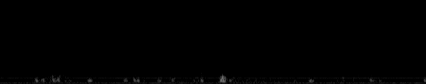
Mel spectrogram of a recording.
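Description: Near silence: a steady low electrical hum on the audio line, with a few faint short low blips, the clearest a little past the middle.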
